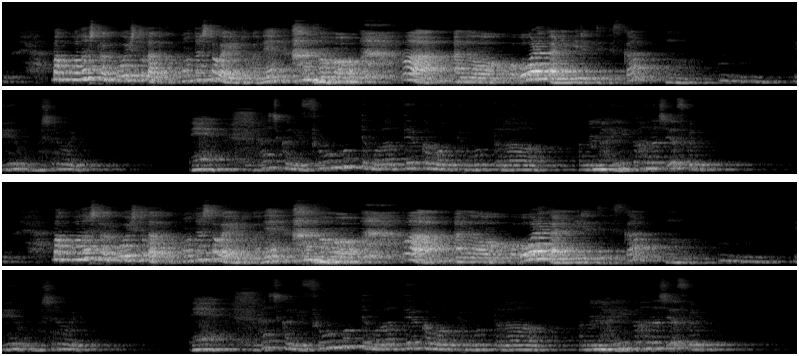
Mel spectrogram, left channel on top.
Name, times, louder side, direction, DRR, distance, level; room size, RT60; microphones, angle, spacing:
voice 1, 0.2-6.4 6.6-7.0 9.8-10.4 13.8-14.2, left 1 dB, 45° left, -3 dB, 0.6 m, -23 dB
voice 2, 4.2-5.1 7.1-8.7 9.9-10.0 10.4-13.3 13.7-14.9, equal, 15° left, -3 dB, 0.8 m, -35 dB
3.6 x 2.1 x 3.5 m, 1.2 s
head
